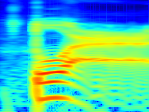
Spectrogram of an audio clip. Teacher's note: Kalau ain pertengahan suara, jadi suaranya tengah-tengah antara mengalir dan tidak, jadi sedikit mengalir.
